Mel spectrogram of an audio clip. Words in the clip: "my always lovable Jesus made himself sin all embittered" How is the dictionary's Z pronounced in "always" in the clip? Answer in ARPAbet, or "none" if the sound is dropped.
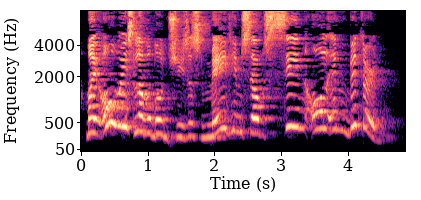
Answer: S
